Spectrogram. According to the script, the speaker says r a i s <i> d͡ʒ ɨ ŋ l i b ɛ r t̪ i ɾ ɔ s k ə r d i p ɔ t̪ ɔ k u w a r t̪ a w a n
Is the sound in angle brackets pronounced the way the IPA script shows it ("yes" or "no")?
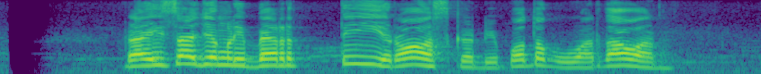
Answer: no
